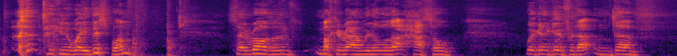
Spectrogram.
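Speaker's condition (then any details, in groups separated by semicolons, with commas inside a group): Cerebral palsy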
